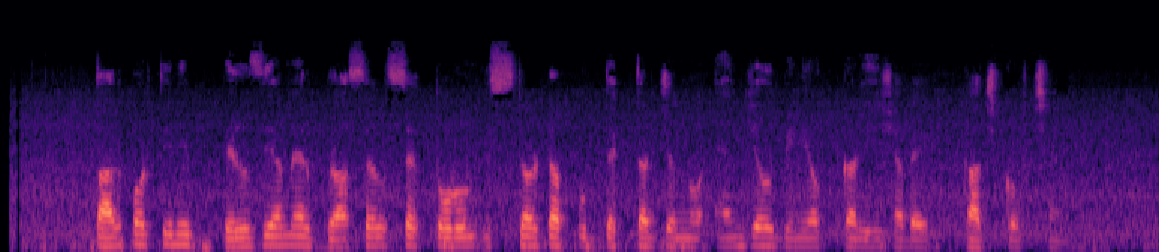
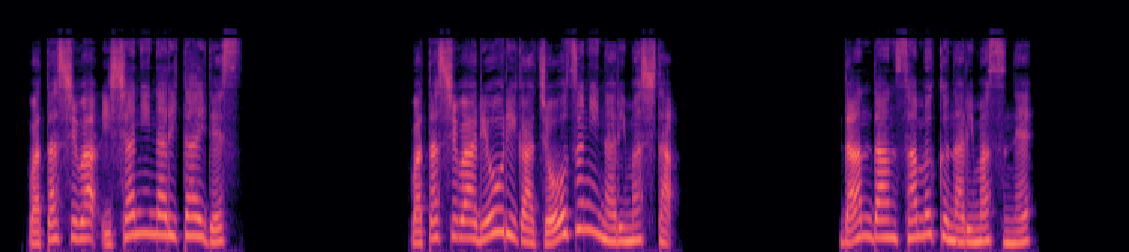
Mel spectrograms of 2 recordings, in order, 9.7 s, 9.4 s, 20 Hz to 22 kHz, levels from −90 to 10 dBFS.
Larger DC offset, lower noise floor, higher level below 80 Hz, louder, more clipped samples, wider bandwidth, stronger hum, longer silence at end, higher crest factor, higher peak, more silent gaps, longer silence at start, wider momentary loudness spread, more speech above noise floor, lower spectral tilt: neither; second, -50 dBFS vs under -90 dBFS; about the same, -62 dBFS vs -60 dBFS; second, -27 LUFS vs -20 LUFS; neither; second, 10.5 kHz vs 12 kHz; neither; second, 0.65 s vs 0.85 s; first, 22 dB vs 14 dB; about the same, -6 dBFS vs -8 dBFS; second, none vs 2.14-3.28 s, 5.73-6.87 s; second, 0.1 s vs 0.25 s; first, 13 LU vs 7 LU; second, 24 dB vs over 70 dB; first, -6 dB/octave vs -4.5 dB/octave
